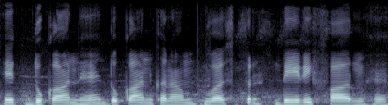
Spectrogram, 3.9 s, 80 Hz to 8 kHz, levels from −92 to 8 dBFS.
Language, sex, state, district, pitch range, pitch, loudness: Hindi, male, Uttar Pradesh, Jalaun, 150-165 Hz, 155 Hz, -15 LUFS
